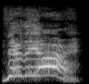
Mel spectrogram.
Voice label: Male Orc Adolescent Attack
